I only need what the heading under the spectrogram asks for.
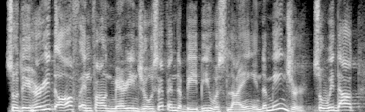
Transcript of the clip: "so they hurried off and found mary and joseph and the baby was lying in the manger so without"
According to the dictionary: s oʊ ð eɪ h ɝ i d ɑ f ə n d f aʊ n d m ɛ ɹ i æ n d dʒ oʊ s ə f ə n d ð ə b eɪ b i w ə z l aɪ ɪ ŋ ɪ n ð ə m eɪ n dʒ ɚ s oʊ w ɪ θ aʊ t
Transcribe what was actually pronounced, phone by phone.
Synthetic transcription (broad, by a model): s oʊ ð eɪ h ɝ i d ɑ f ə n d f aʊ n d m ɛ ɹ i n dʒ oʊ s ə f ə n d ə b eɪ b i w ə s l aɪ ɪ ŋ ɪ n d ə m eɪ n dʒ ɚ s oʊ w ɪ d aʊ t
